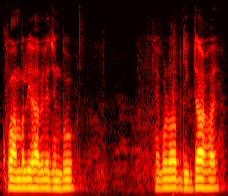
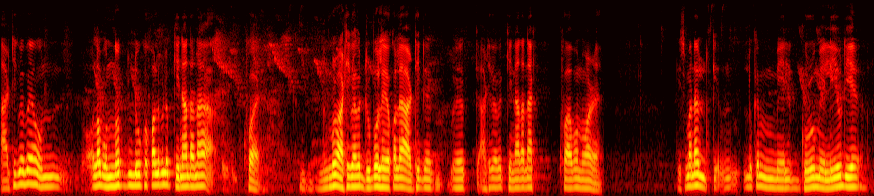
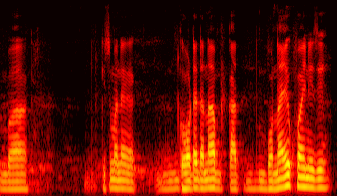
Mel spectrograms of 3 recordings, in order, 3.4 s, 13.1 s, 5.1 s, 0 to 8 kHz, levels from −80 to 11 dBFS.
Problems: none marked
